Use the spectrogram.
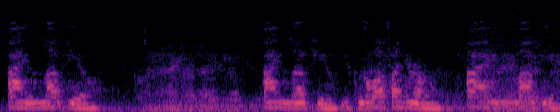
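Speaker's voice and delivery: leading a calm loving affirmation; gentle affirmations. Shown as a demonstration. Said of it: "a state of reception here".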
